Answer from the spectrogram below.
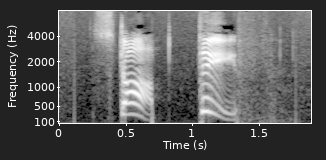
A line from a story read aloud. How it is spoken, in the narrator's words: roared Mr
